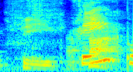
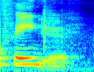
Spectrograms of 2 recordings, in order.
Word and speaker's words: Feig: Feig. – Paul Feig.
